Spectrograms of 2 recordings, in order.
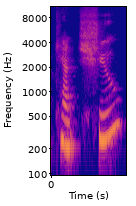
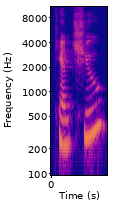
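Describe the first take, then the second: First: The final word starts with a 'ch' sound. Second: The same.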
